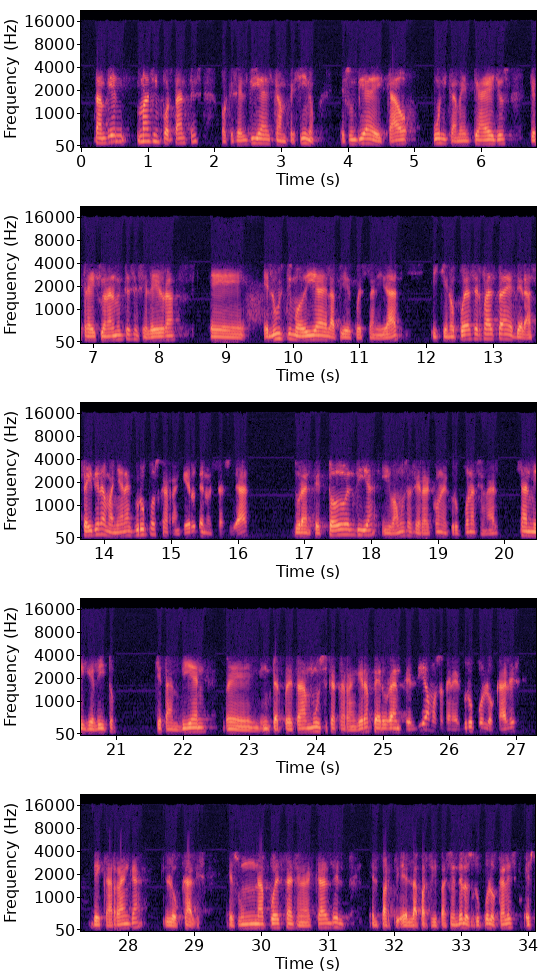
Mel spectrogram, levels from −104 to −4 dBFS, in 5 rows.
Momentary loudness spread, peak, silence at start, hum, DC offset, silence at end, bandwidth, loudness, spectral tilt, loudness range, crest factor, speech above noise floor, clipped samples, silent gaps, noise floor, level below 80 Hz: 10 LU; -10 dBFS; 0.2 s; none; under 0.1%; 0 s; 16.5 kHz; -30 LUFS; -6.5 dB/octave; 3 LU; 20 dB; 42 dB; under 0.1%; none; -72 dBFS; -82 dBFS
